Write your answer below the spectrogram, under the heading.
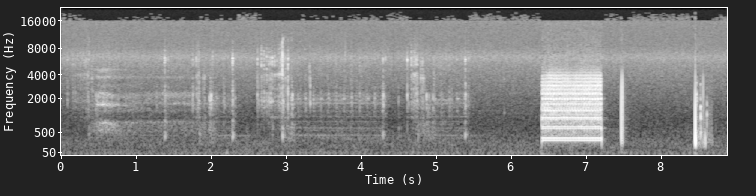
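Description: A telephone belonging to a taxi driver upstairs is dialed: a run of short clicks and faint steady tones, then a loud harsh buzz lasting under a second, followed by a couple of sharp clicks.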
